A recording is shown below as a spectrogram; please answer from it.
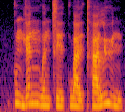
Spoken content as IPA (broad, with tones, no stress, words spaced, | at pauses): kʊ˥˩ŋjɛ˥n n̪wə˧˥nt͡se˧˥ɪ̯ kwa˨˩ɪ̯t̪ʰä˧˥ ly˥˩n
